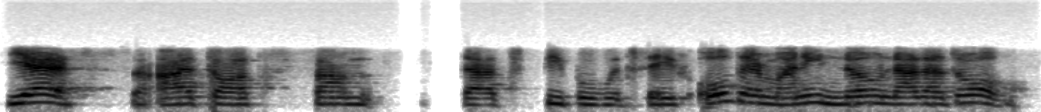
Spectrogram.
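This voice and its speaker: A woman's voice: mid-range voice, steady tone, measured pace. A middle-aged woman from Belgium giving an earnest guest talk, with many fillers and restarts. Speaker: guest speaker on entrepreneurship. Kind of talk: webinar talk. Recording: tinny phone-like online call audio.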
